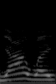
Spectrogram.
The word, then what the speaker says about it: Yahweh: And Yahweh is the pronunciation of those four letters.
